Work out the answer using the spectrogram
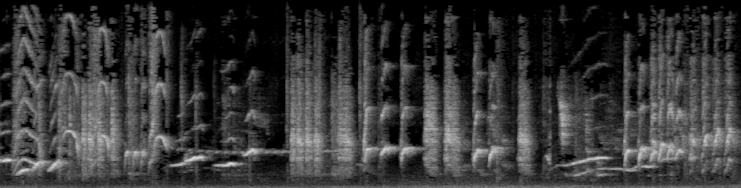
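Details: White-rumped shama mating call meant to trigger breeding: dense, varied song of whistles, harsh rasping bursts and quick chattering notes, delivered in short pulsing phrases with brief gaps.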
